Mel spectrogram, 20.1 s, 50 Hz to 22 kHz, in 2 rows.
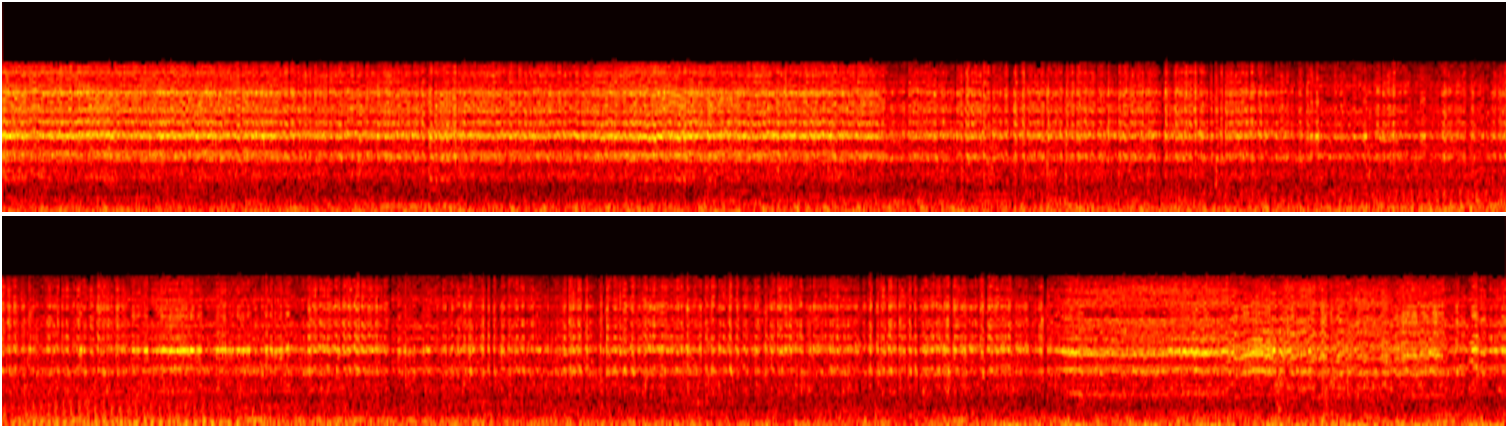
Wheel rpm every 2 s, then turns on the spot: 170, 170, 170, 170, 170, 170, 160, 170, 160, 160.
none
